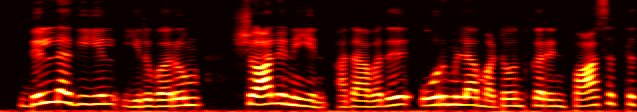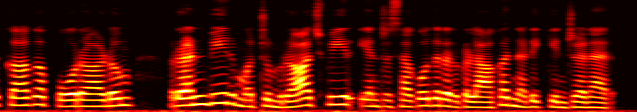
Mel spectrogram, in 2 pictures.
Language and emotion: Tamil, neutral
